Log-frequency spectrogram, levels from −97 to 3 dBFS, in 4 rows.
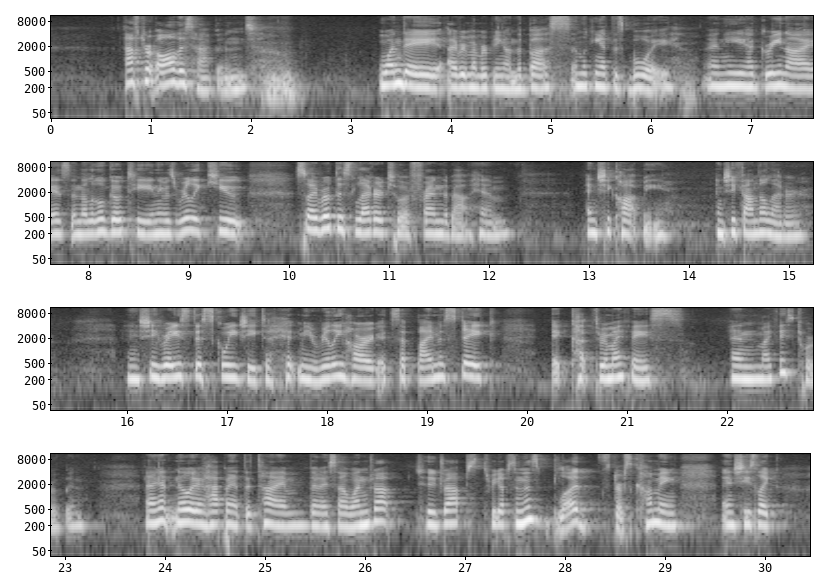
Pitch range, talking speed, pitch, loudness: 200-230 Hz, 195 wpm, 215 Hz, -14 LUFS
